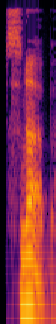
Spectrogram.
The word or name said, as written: snub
